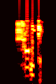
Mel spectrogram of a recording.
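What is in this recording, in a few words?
Police Northwest District Tac, radio; Raleigh; Tac 1; p25; wake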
